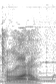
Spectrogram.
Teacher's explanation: I think yeah it's like a slang how we pronounce it so we don't say the T we we use an r instead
